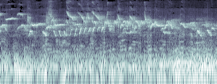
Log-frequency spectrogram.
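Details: Greater green leafbird, uncovered and without banana, in gerabakan song: rapid descending whistled strokes and twittering trills repeated quickly, with a steady low background drone.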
